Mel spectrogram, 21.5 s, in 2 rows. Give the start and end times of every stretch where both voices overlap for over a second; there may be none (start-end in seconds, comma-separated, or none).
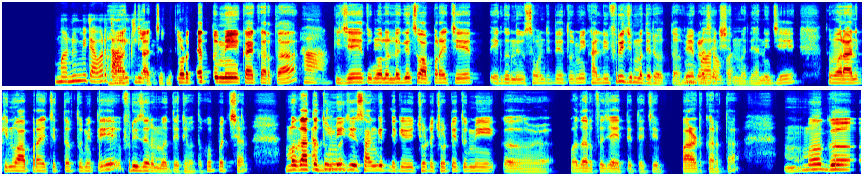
none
